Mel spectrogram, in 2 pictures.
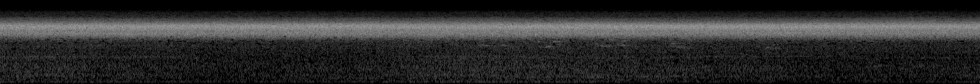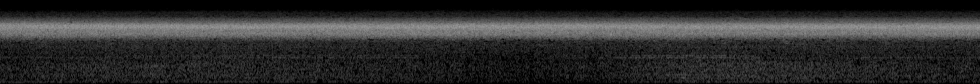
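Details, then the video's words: Loud cicada chorus recorded on May 31, 2024, reaching over 91 dB: an intense, unbroken buzzing hiss held steady throughout, with no pauses or pulses, and only faint background sounds beneath it. "91+ dB Cicada Singing."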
